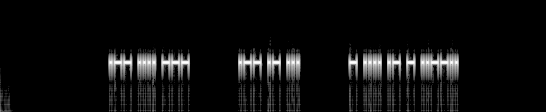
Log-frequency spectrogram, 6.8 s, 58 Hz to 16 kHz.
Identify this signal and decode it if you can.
Morse code, heard as a keyed tone, about 40 wpm, 700 Hz. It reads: WHO WAS THAT?
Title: 3x Word-Spacing - Sentences from Top 100 Words - 40wpm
